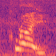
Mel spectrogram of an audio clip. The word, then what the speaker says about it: great: many problems, particularly because British people do not usually pronounce the T at the end. This is very characteristic of the London accent, where you'll hear people say 'Great!'.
